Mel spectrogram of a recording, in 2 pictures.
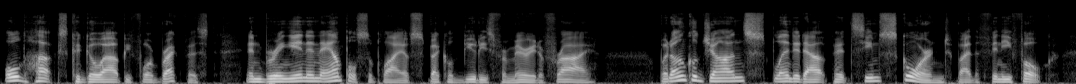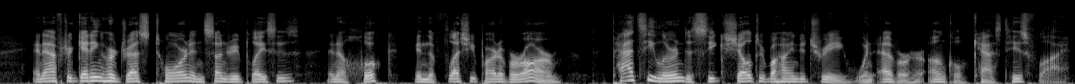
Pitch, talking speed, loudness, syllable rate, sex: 120 Hz, 180 wpm, -20 LUFS, 4.8 syllables/s, male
